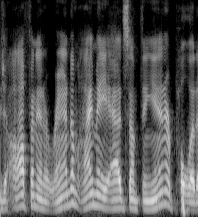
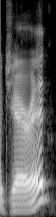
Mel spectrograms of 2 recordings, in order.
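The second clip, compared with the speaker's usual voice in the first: mock calling out; 2 semitones lower, 6 dB louder than usual. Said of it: "I'm just go".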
